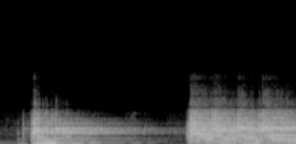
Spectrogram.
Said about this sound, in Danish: Det var sindssygt højt. Det, jeg tænkte, at der var et eller andet galt, måske, men det, det var der ikke. Det, det var bare højt. Det var virkelig højt. Og han havde den her røde øh, Gibson-guitar, og så havde han en pedal, som var rød også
